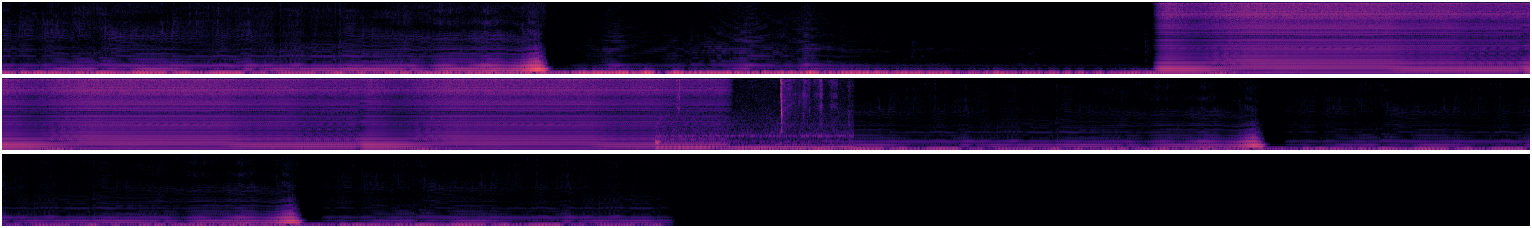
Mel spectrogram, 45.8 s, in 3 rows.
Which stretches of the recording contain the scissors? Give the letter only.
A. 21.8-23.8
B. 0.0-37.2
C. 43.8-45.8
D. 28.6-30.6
A.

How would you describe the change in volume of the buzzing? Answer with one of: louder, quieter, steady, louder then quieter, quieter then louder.
quieter.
